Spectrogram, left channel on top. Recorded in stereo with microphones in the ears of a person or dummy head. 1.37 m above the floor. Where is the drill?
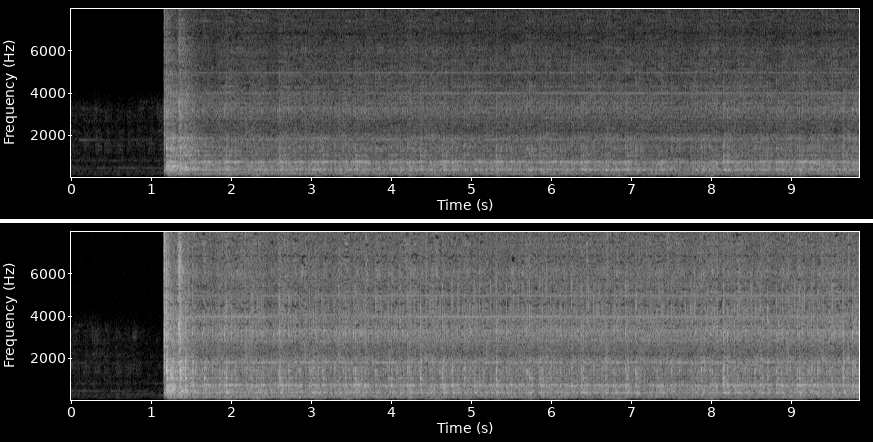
40° right (ahead or behind), 0.5 m.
